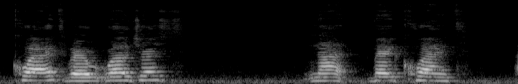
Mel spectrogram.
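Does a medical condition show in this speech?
Yes: brain injury; in brain injury rehab facility.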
